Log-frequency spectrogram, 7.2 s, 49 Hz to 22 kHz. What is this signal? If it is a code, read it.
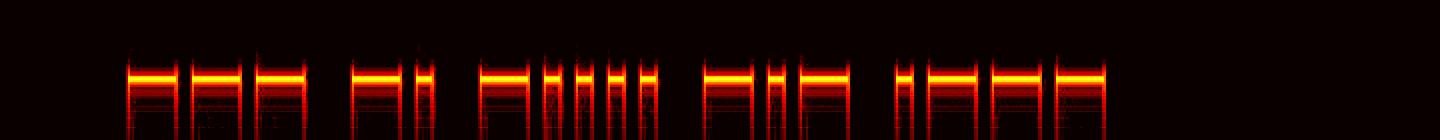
Morse code, heard as a keyed tone, about 15 wpm, 700 Hz. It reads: ON6KJ
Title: DXCC-100 Call Signs - 5 Characters - Repeated 2x - 15wpm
